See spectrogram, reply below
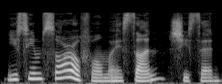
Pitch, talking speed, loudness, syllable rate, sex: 210 Hz, 190 wpm, -18 LUFS, 4.3 syllables/s, female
